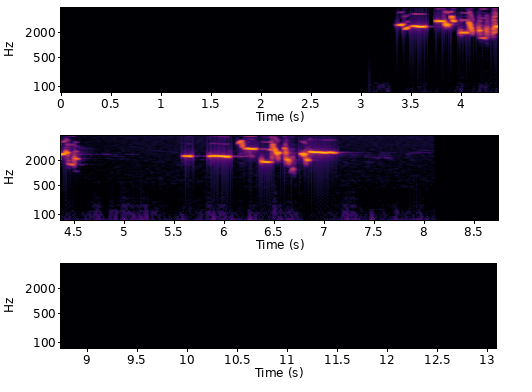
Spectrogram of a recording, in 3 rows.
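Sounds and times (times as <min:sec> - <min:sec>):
songbird whistles and trills: 0:03.4 - 0:08.1.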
